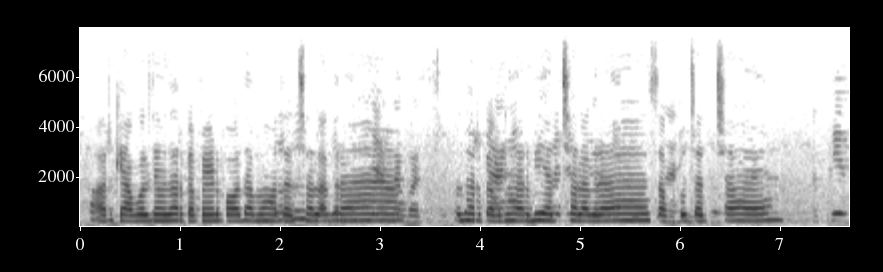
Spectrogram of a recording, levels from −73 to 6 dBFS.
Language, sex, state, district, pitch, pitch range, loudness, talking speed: Hindi, female, Chhattisgarh, Korba, 250 Hz, 245-260 Hz, -18 LUFS, 195 wpm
